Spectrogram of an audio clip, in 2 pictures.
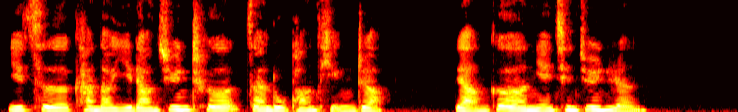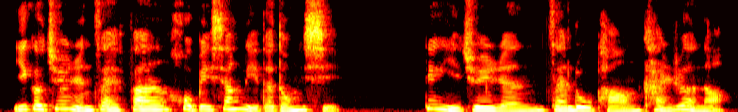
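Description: A woman reading a first-person story aloud in a steady, matter-of-fact way. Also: medium pitch, measured pace, breathy edge.

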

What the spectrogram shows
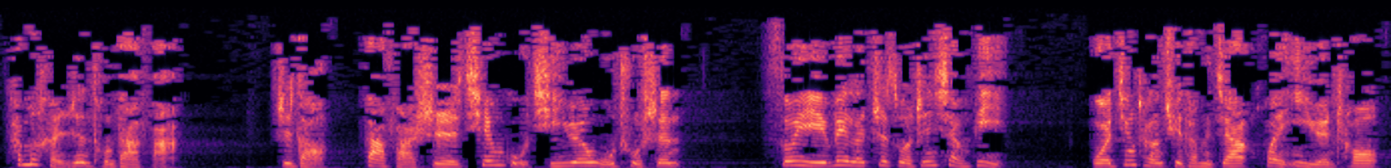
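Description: A woman narrating her own life story in an earnest, measured way. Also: mid-range voice, animated, husky. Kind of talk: first-person testimony narration. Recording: long reverb with faint music.

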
